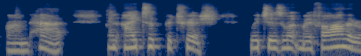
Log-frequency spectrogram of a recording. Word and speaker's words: Patrish: to pronounce it so i'll give you the tip patrice rhymes with delish so and even if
